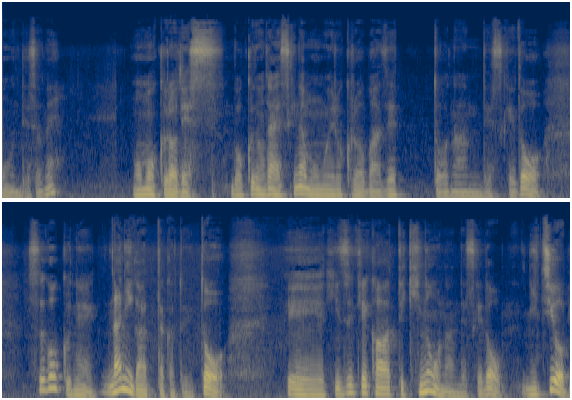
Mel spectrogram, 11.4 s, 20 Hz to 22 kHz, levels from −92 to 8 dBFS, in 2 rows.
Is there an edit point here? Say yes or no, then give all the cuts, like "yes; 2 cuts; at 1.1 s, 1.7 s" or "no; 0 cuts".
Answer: yes; 3 cuts; at 1.1 s, 6.6 s, 8.9 s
